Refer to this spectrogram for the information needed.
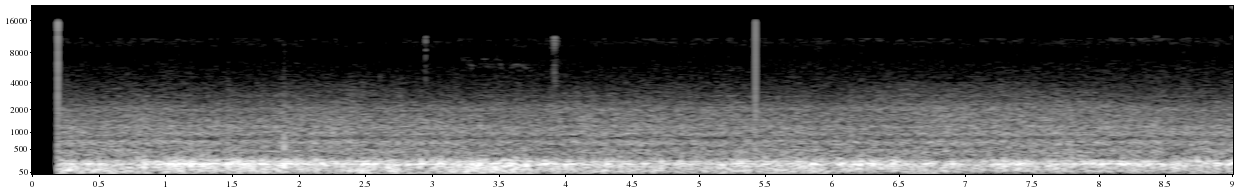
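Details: Loud low rumble, like a passing vehicle or wind on the microphone, runs throughout with no animal voice.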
